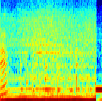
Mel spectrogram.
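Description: A telephone ringing tone on a phone-in call to a prize winner: a loud, steady electronic tone held for about two seconds, then cut off sharply by a brief higher tone.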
